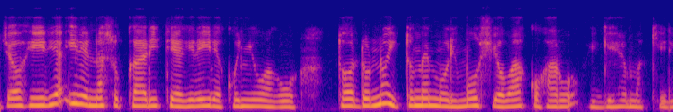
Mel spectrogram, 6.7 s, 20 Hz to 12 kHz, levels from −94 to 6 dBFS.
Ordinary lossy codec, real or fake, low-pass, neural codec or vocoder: Opus, 24 kbps; fake; 7.2 kHz; codec, 16 kHz, 16 kbps, FunCodec, trained on Chinese and English, 50 frames a second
